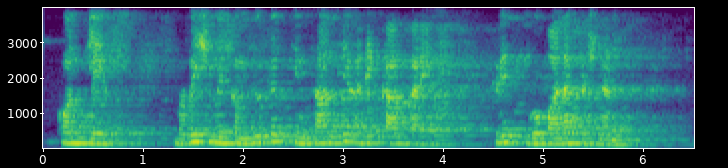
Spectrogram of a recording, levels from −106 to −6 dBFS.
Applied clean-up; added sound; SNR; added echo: none; none; none; reverberation time 1.8 s.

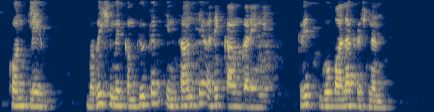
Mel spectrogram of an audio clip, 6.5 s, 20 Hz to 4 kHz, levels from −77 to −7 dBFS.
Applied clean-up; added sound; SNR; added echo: none; none; none; none.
